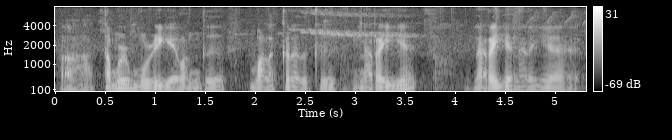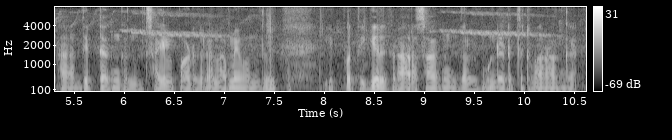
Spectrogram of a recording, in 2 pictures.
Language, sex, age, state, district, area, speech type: Tamil, male, 30-45, Tamil Nadu, Tiruvannamalai, rural, spontaneous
